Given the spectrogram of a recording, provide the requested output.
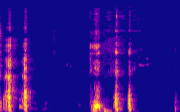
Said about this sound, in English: All right, choked. I choked over here. I had to mute myself coughing.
